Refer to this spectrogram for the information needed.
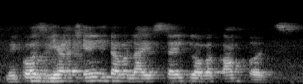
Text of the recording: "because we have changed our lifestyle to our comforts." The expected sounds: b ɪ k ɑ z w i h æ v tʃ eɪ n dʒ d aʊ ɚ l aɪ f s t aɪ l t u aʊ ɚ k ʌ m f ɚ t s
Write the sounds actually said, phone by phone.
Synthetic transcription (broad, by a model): b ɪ k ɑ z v i h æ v tʃ eɪ n dʒ d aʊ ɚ l aɪ f s t aɪ l t u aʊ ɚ k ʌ m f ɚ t s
